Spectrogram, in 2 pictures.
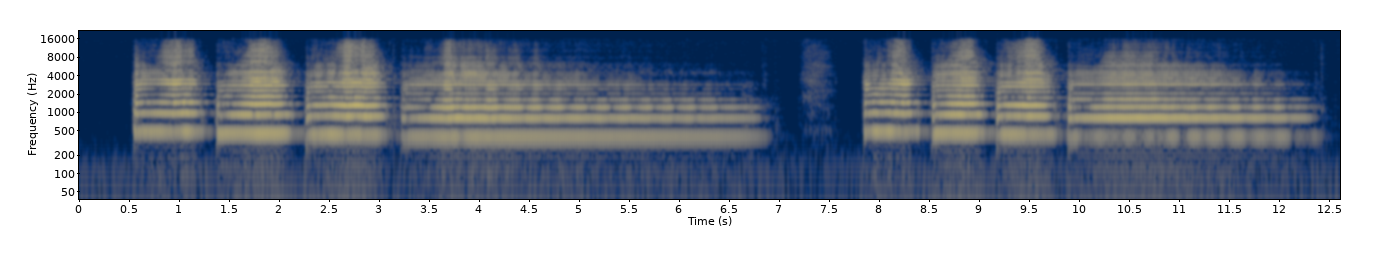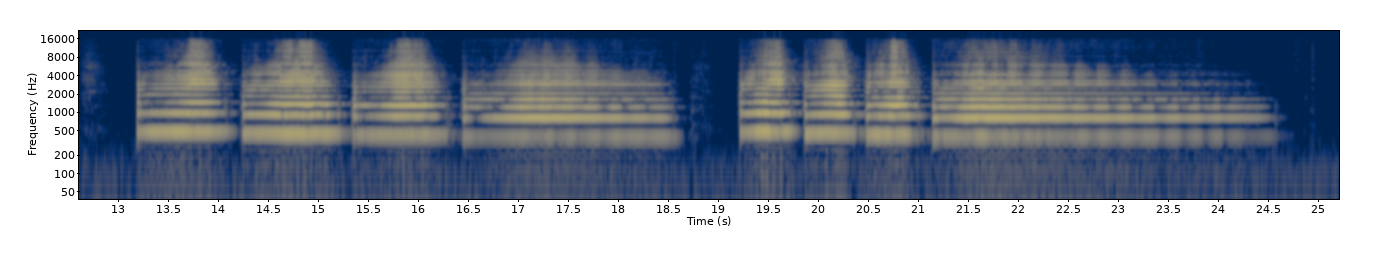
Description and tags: Trumpet sad chromatic wah wah
Several variations on the classic trumpet "wah wah" effect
